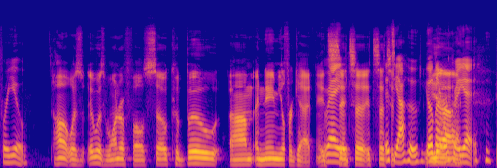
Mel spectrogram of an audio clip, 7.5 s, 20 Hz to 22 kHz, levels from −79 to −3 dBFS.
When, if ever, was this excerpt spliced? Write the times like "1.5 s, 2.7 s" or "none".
4.3 s, 5.9 s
